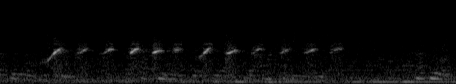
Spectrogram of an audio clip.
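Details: Orange-spotted bulbul: a clean series of about twelve short rising whistles, steady in pitch and spaced roughly three to four per second, fading slightly toward the end, with a faint low hum underneath.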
